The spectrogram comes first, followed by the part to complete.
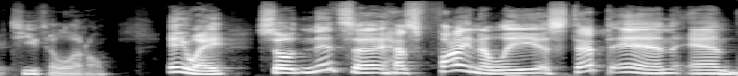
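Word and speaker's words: NHTSA: how it's pronounced which sounds more like a Jewish holiday dish rather than the government organization this is delicious just gets into your teeth a little anyway so Nitsa has finally stepped in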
